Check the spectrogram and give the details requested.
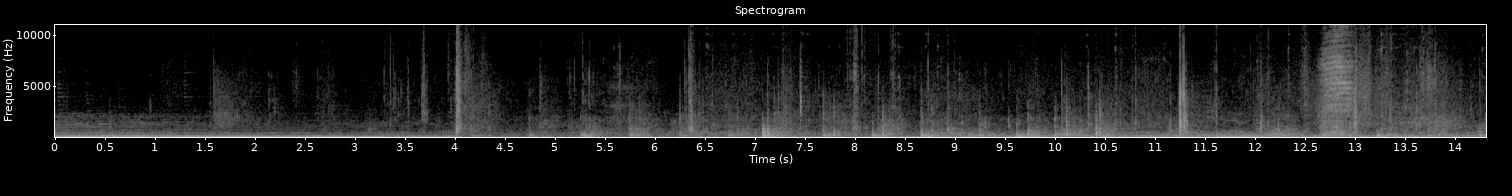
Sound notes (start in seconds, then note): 5.6 footsteps approaching; 10.9 clatters on desk; 12.5 sniffs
